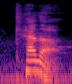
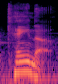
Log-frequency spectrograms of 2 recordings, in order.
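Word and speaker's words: Kena: notification on my watch kenna bridge oh no i'm sorry cana that's how it's pronounced cana bridge of spirits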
